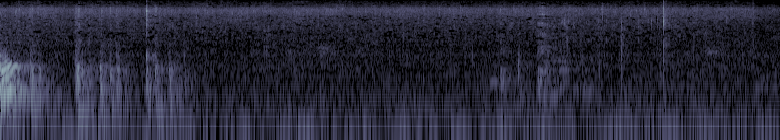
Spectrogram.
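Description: Sliced shallots and curry leaves sizzling steadily in hot oil in a pan, being lightly sautéed. A few short knocks of the spatula on the pan come in the first two seconds and again around five to seven seconds in.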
